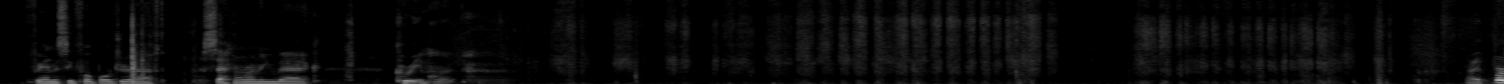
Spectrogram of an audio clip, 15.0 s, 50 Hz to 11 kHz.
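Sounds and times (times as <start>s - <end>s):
pencil scratching on paper: 5.4s - 10.6s, 11.3s - 13.8s.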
